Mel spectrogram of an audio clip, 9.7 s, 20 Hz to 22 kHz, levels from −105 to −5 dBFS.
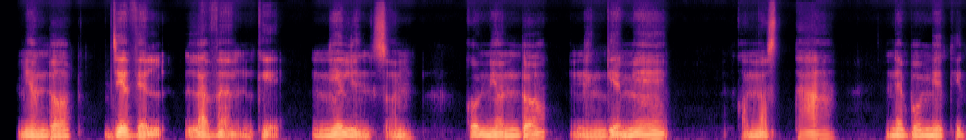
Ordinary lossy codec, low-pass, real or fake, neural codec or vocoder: none; none; fake; codec, 44.1 kHz, 2.6 kbps, SNAC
